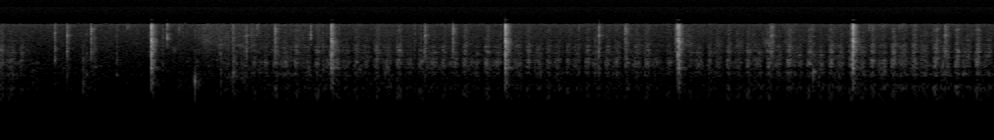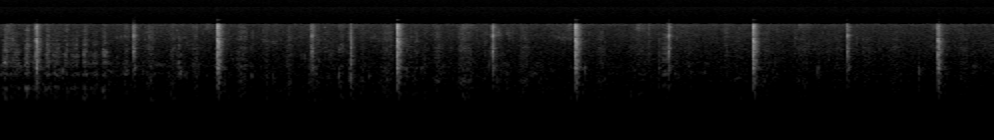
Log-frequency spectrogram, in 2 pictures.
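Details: Breathy, rapid dog panting, strongest in the first half and fading later, while crisp clicks keep repeating at a fairly even pace.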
